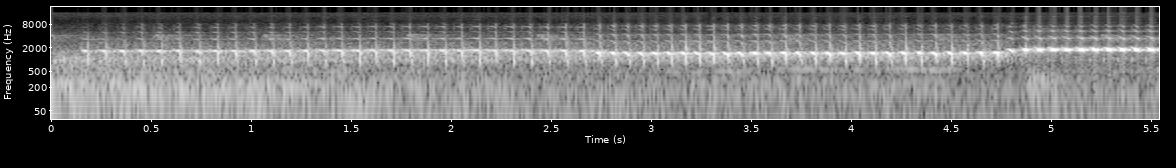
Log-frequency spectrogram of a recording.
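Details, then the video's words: Canaries singing while building their nest: a fast, even trill of rapid repeated notes held for several seconds, dropping slightly in pitch midway, then switching to a brighter, higher, louder roll near the end. "canarios haciendo el nido y cantando"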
